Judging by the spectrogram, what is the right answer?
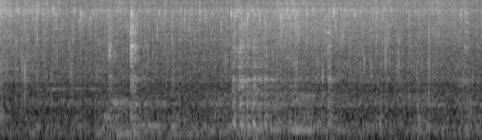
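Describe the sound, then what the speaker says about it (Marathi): Onion sizzles in oil in a kadhai with mustard seeds and cumin, a close, steady frying hiss broken by occasional stirring scrapes, with no voices. "कांद्याला जरा व्यवस्थित भाजून घेणार आहे तेलामध्ये"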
